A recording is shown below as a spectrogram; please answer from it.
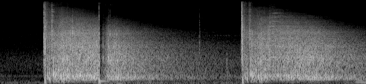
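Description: Two sharp, loud M1 Carbine rifle shots fired outdoors at targets such as a red 2-liter bottle, each crack trailing into a long, fading echo, with a faint extra snap shortly after the first.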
